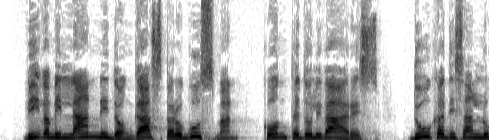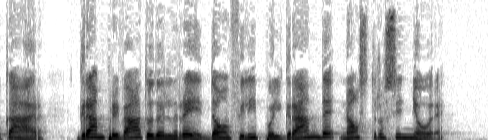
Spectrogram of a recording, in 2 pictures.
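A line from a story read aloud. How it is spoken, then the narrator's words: Exclamation. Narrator (Italian): esclamò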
